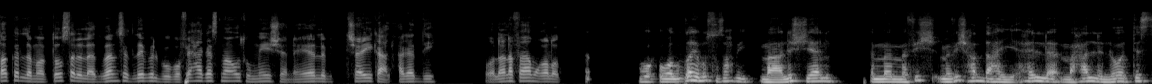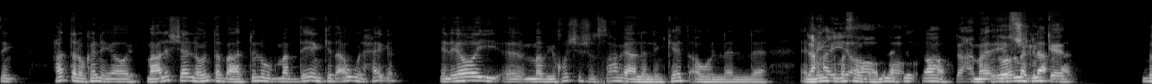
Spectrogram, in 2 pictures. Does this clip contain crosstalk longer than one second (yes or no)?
yes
